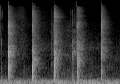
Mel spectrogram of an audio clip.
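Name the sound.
hand clapping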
